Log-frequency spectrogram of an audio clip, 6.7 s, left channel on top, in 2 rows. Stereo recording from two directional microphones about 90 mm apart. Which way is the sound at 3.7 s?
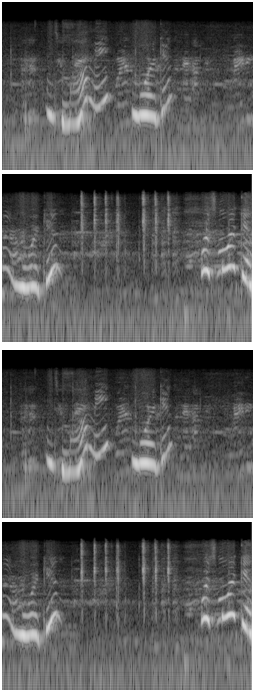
5° right (ahead or behind).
